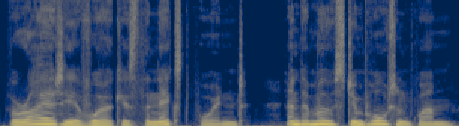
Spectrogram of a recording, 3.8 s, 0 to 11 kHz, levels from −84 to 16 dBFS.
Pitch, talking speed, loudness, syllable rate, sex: 185 Hz, 190 wpm, -14 LUFS, 5.0 syllables/s, female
